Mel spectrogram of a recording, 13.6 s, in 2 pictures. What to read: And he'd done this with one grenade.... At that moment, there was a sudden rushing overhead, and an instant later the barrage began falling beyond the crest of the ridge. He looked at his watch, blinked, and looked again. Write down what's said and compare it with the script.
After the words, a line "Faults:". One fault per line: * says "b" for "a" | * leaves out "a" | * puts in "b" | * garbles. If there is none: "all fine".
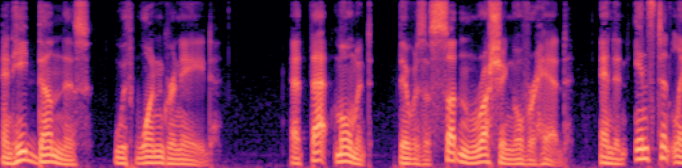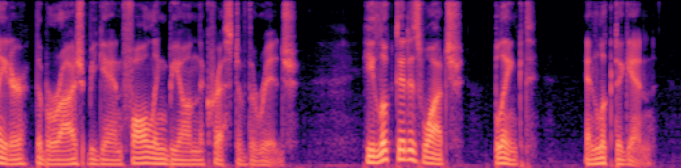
And he'd done this with one grenade.... At that moment, there was a sudden rushing overhead, and an instant later the barrage began falling beyond the crest of the ridge. He looked at his watch, blinked, and looked again.
Faults:
all fine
